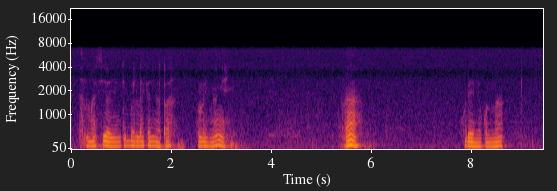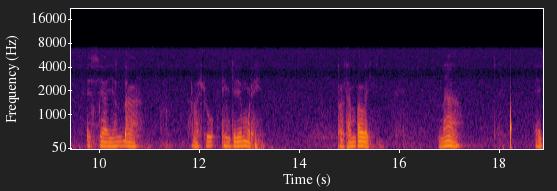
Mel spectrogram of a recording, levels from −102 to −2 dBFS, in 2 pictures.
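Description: It's a speech recording with one lost AMR speech frame, heard as a brief dip or warble from about 12.05 to 12.10 s. The dropout is short enough to fit a single missing 20 ms frame. Radio errors corrupted that frame, so the decoder patched the gap by reusing the last good pitch and vocal-tract settings at reduced gain, then the voice came back weak or rough for a moment. The wideband HD Voice coding is clear, consistent with one of the higher AMR-WB rates.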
